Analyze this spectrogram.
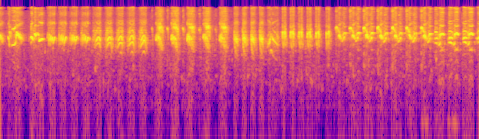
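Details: Pintassilgo, or goldfinch, singing as a model for young birds: rapid high chirps and warbling notes run together in a dense, pulsing twitter, ending in quick trilled phrases.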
